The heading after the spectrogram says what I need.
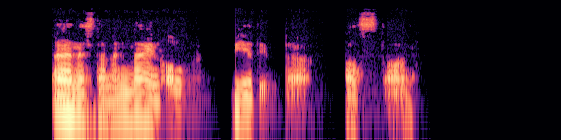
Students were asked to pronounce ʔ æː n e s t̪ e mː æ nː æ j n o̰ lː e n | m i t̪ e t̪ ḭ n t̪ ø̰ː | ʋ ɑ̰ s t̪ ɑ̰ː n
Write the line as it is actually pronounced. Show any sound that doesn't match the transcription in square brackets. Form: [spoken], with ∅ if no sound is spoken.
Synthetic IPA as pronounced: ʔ æː n e s t̪ [æ] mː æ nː æ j n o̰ lː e n | m i [∅] e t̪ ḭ n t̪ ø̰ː | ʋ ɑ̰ s t̪ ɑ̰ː n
